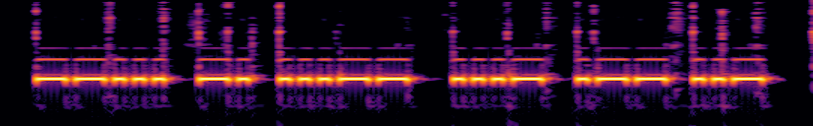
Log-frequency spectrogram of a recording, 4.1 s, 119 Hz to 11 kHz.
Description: Morse code, heard as a keyed tone, about 24 wpm, 660 Hz. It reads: 7N3VWU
